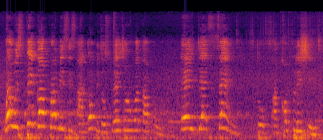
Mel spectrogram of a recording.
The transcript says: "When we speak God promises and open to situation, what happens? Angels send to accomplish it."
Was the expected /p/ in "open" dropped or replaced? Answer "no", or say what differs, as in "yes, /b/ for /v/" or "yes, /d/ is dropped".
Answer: yes, /b/ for /p/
